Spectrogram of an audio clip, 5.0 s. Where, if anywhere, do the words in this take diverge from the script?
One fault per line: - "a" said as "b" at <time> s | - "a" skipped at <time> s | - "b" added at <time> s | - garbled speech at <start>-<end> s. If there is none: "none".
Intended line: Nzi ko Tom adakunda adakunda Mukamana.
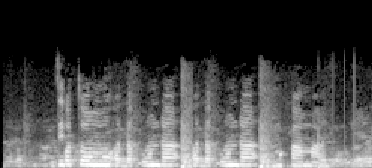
none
